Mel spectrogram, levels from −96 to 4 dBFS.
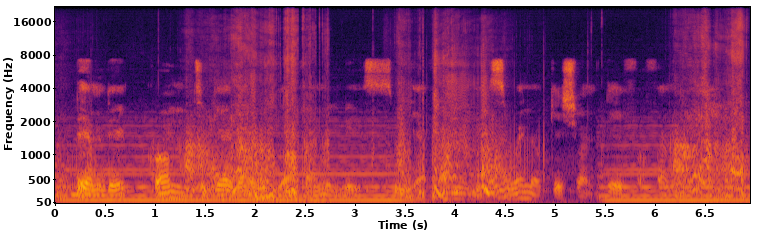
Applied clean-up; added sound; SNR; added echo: none; Bowed string instrument + Zipper (clothing); -1 dB; none.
